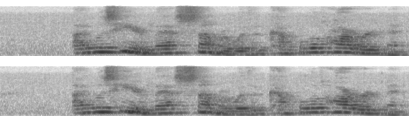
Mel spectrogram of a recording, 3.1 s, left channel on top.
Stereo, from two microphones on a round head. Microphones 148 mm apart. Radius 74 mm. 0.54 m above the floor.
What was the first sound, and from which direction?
A man speaking, 55° right (ahead or behind).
